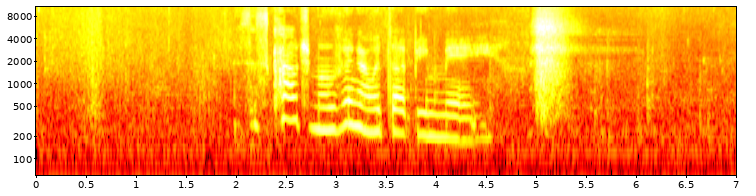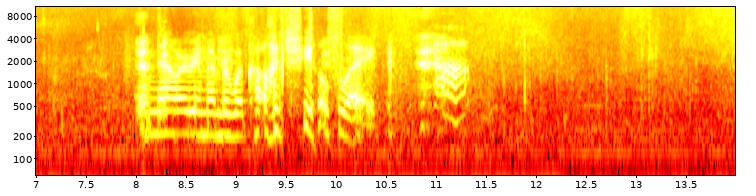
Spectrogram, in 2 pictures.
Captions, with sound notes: IS THIS COUCH MOVING OR WOULD THAT BE ME? [CHUCKLES] AND NOW I REMEMBER WHAT COLLEGE FEELS LIKE. [GRUNTS]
